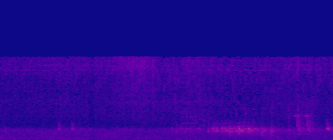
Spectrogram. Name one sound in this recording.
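Balls click together on a table.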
